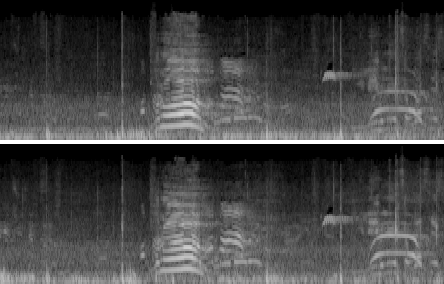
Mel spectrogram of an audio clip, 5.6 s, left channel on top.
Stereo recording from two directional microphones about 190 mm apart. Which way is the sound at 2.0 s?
55° left (ahead or behind).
